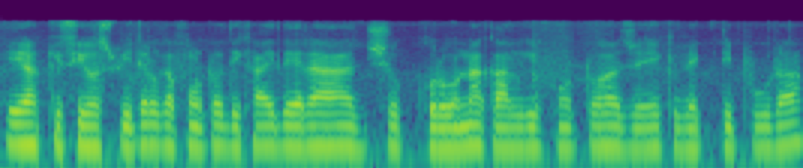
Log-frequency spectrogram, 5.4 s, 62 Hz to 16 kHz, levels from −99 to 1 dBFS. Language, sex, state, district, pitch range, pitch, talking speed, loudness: Hindi, male, Bihar, West Champaran, 120-125 Hz, 125 Hz, 210 wpm, -19 LUFS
